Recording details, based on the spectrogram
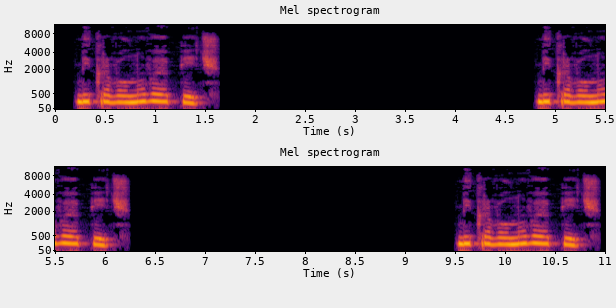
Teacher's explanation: In the first half of this combined word, there is only one soft sound, and it's in the first syllable, mi. After that, everything is hard, kro-vol-no-va-ya. · The second word in this combined word does have a soft p at the beginning, but we don't need to worry about the soft sign after che at the end of the word, because che is always soft, and in this case, the soft sign merely indicates that pech is a feminine word.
